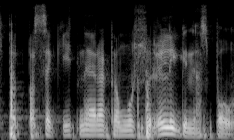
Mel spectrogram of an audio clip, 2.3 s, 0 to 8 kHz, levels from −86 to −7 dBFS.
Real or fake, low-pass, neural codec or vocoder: fake; 7.2 kHz; vocoder, 44.1 kHz, 80 mel bands, Vocos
